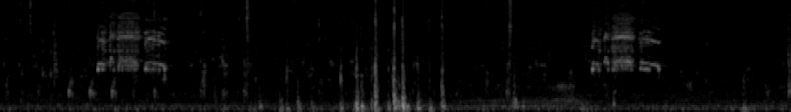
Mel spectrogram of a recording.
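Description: Two short bird calls, one about a second in and one near the end, each under a second long, with a few faint knocks in between.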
